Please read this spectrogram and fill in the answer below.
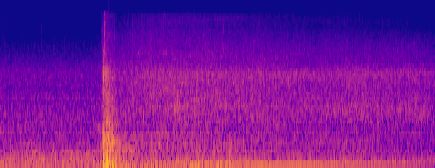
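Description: A vehicle door slams shut about a second in, then the fire brigade ambulance van's engine runs steadily as the van pulls away.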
